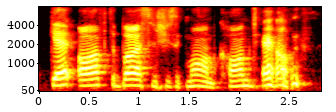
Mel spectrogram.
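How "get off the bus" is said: ordinary talk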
